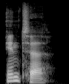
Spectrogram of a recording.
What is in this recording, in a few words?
"into", US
